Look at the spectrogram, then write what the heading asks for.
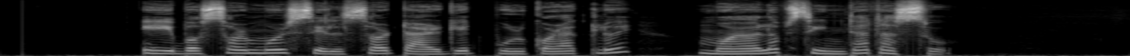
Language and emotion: Assamese, fearful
